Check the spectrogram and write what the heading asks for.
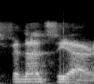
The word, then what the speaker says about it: Financier: I think it's Financier. It's spelled in English like financer.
